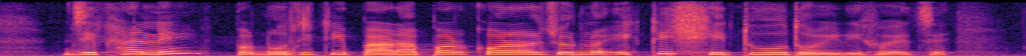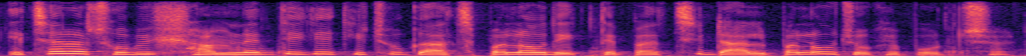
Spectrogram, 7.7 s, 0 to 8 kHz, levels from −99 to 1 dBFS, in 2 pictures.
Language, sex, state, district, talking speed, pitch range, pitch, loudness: Bengali, female, West Bengal, Jalpaiguri, 170 wpm, 215-285 Hz, 260 Hz, -15 LUFS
